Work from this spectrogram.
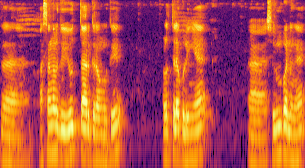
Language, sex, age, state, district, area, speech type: Tamil, male, 18-30, Tamil Nadu, Nagapattinam, rural, spontaneous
